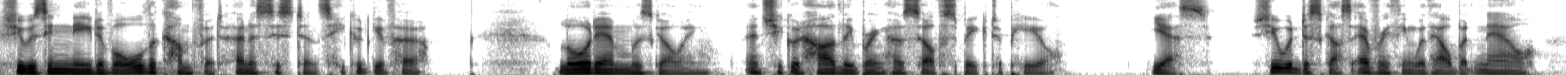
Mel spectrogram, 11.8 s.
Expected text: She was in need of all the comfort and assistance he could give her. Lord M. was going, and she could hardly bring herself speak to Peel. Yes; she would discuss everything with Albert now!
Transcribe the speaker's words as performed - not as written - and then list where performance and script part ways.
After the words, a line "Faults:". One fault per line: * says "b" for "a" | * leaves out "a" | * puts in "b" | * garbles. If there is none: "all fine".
She was in need of all the comfort and assistance he could give her. Lord M. was going, and she could hardly bring herself speak to Peel. Yes; she would discuss everything with Albert now!
Faults:
all fine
